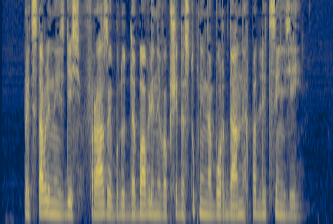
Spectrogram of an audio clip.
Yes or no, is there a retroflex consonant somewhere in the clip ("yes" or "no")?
no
